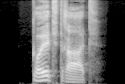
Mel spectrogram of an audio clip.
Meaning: gold wire
- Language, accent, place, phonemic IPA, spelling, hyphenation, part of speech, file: German, Germany, Berlin, /ˈɡɔltˌdʁaːt/, Golddraht, Gold‧draht, noun, De-Golddraht.ogg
